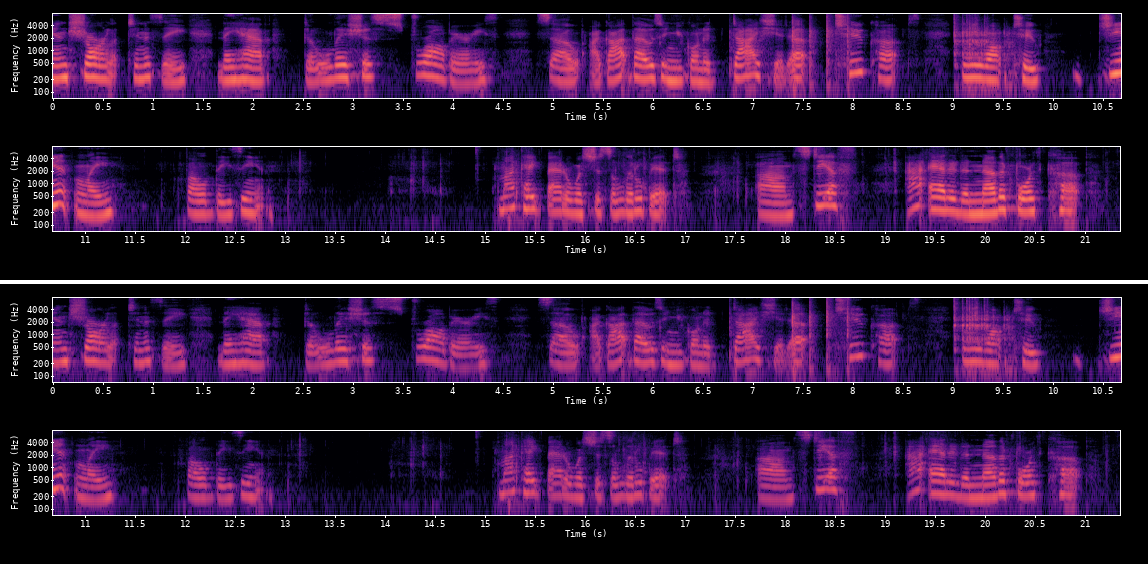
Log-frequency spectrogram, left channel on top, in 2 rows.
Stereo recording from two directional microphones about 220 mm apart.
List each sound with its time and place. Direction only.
0.0 s speech: 45° left (ahead or behind)
14.8 s speech: 40° left (ahead or behind)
